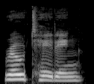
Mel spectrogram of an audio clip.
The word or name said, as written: rotating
